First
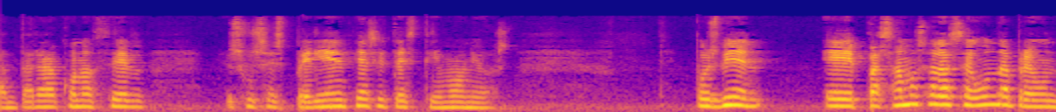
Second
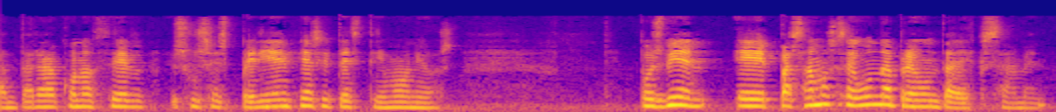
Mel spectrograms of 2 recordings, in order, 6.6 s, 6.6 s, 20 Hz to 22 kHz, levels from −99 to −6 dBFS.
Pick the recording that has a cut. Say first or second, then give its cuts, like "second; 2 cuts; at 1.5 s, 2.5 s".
second; 3 cuts; at 1.0 s, 4.5 s, 5.2 s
